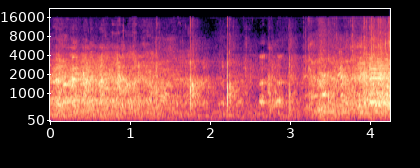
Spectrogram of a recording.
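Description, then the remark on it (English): A church audience claps together after a short sermon, in a dense, steady wash of applause, with a few sharper claps standing out, mixed with cheerful murmuring and light laughter throughout. “That's a sermon on clapping at the crossing.”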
